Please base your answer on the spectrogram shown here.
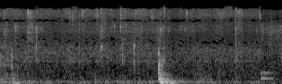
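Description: Fat renders and fries in a pan, giving a steady, close sizzle with scattered pops and crackles throughout, fairly loud and with no talking.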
